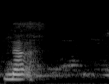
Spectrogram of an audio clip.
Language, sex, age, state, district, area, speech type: Kashmiri, male, 18-30, Jammu and Kashmir, Kulgam, rural, read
